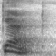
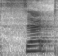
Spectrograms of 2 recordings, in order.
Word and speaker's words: CAT: जैसे देखिए CAT क्या होगा उच्चारण, कैट, CAT कैट, सेट नहीं कैट, क्योंकि यहाँ पर ना ही ई है, ना ही आई है और ना ही वाई है, बल्कि यहाँ पर ए है, इसलिए ये हो जाएगा कैट।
